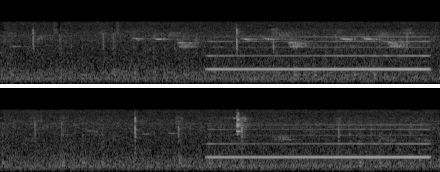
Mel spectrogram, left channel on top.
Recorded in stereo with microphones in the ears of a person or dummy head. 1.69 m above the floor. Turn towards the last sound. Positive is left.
turn(degrees=10)  # may be behind; listen again after turning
